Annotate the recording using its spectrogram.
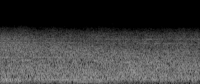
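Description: Aircraft engine noise, a steady even rushing sound that holds level throughout.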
